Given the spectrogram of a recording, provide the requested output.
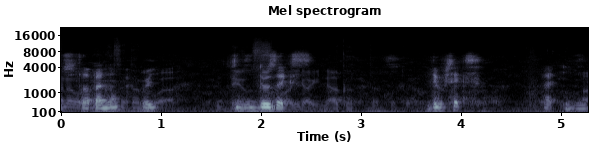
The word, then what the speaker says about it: Deus Ex: La liaison avec ex, du coup deux ex.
